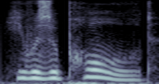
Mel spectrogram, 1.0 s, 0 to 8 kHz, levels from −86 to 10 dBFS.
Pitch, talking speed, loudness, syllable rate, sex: 200 Hz, 180 wpm, -16 LUFS, 5.6 syllables/s, female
